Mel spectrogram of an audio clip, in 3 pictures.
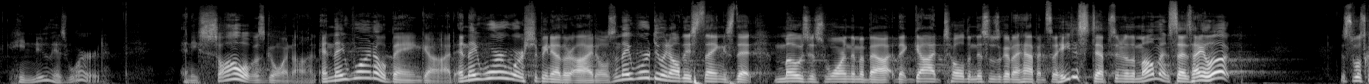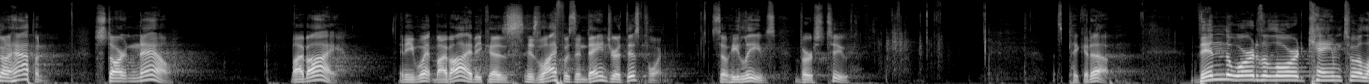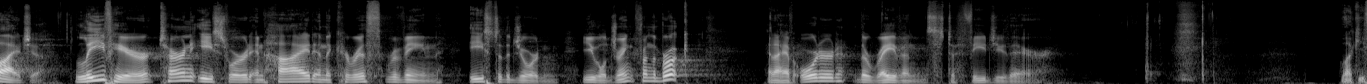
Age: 30-49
